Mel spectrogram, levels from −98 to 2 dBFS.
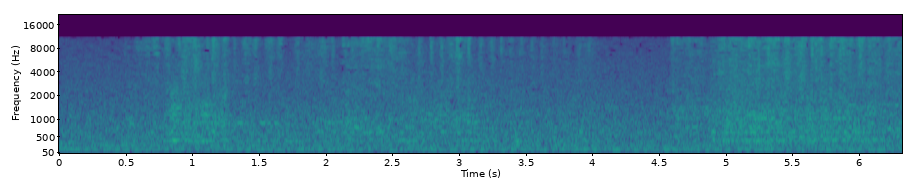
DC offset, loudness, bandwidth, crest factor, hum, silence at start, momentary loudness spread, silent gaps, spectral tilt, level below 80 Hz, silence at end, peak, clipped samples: under 0.1%; -39 LUFS; 11.5 kHz; 20 dB; none; 0 s; 10 LU; none; -2 dB/octave; -80 dBFS; 0 s; -20 dBFS; under 0.1%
